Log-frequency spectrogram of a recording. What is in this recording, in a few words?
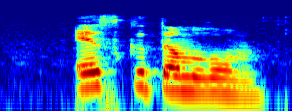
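"эскытӧмлун", Komi, female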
